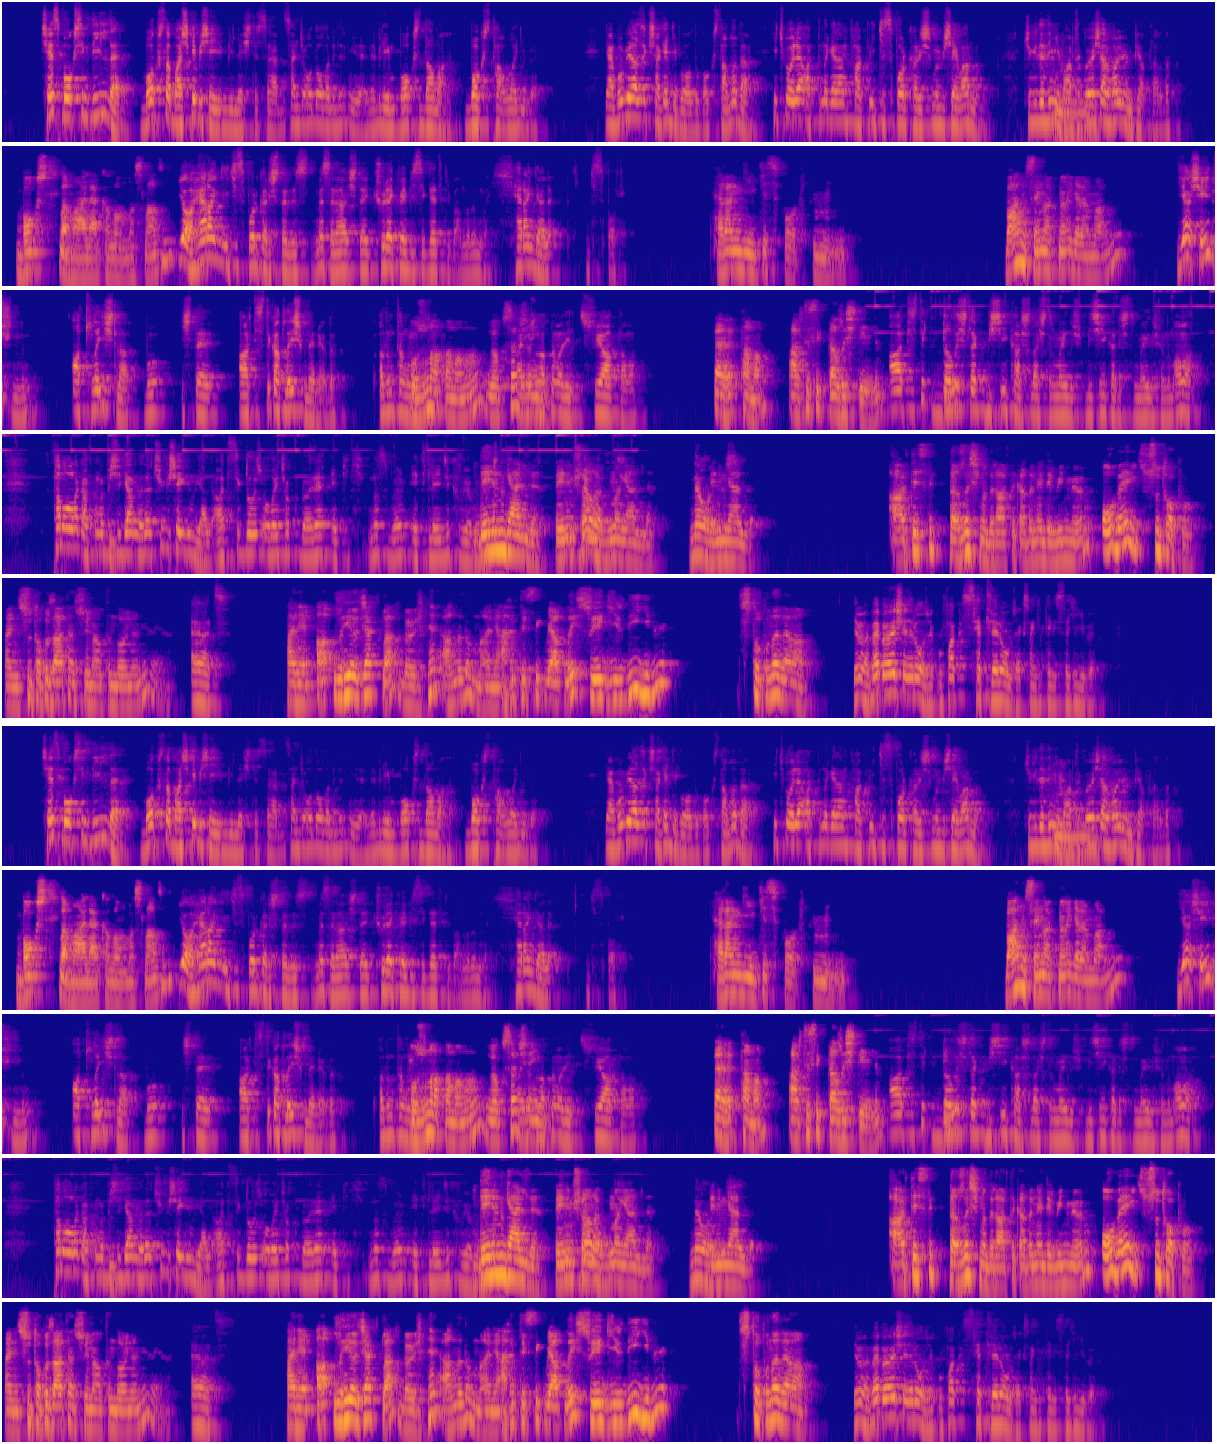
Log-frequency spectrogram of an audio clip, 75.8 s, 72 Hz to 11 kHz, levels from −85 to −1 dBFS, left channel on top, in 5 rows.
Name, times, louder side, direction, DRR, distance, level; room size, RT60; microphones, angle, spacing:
voice 1, 0.5-6.7 7.5-9.4 9.6-12.2 12.8-14.6 17.4-22.1 22.5-22.8 29.8-30.7 31.2-32.3 32.6-33.0 33.3-34.5 35.0-35.8 36.7-38.2 39.3-39.4 41.4-45.2 45.5-45.7 46.1-51.6 52.7-53.2 54.1-54.7 63.0-63.5 71.3-74.3, left 2 dB, 50° left, 2.4 m, -35 dB
voice 2, 13.1-13.7 15.3-17.3 24.0-25.7 27.7-29.2 35.4-37.2 39.2-39.9 40.2-41.4 42.1-42.2 51.4-53.6 54.3-54.9 56.6-60.4 60.7-62.7 64.2-69.0 69.9-70.7, right 2 dB, 60° right, 1.4 m, -30 dB
sound 1, 41.1-42.9 43.3-44.3 44.6-50.4 50.7-51.3 51.7-53.4, left 16 dB, 80° left, 3.1 m, -47 dB
21.0 x 15.0 x 3.6 m
head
